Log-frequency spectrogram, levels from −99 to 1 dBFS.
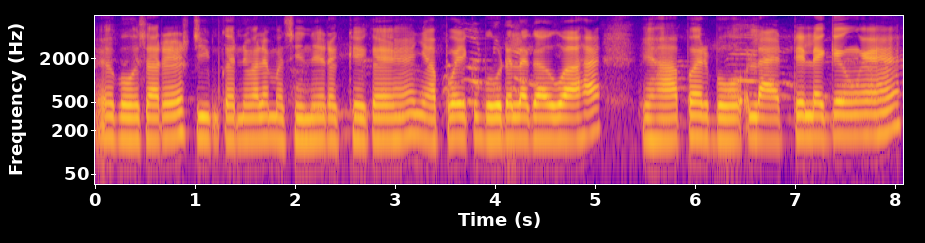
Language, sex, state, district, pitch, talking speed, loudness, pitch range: Hindi, male, Chandigarh, Chandigarh, 155 Hz, 180 wpm, -15 LUFS, 150-160 Hz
